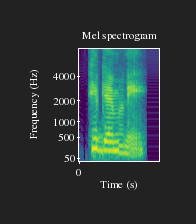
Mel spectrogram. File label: "hegemony", Indian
